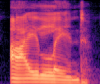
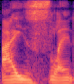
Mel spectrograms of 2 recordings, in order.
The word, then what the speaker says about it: island: go to tapara island island I said Island it's not you don't pronounce the letter s you don't say Iceland it's Island and I need to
